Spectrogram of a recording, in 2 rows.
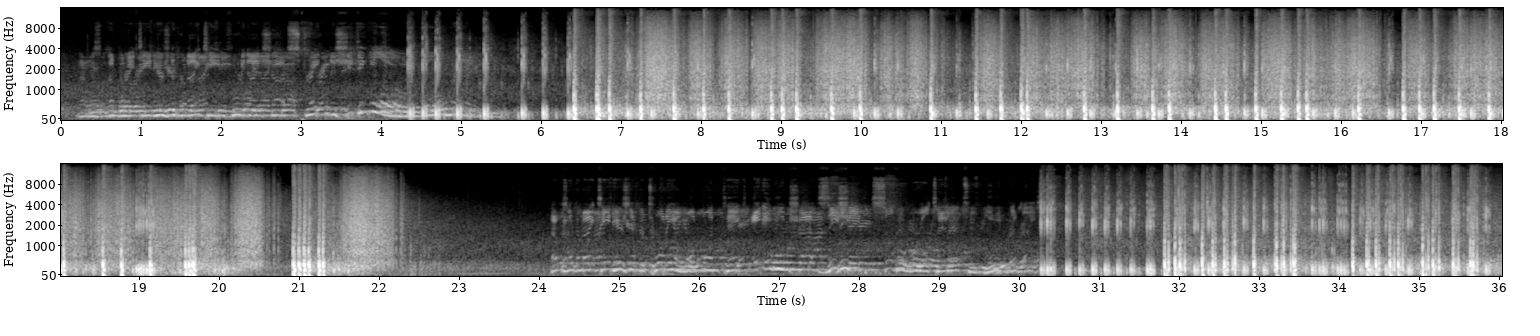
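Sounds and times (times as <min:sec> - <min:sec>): firework launches and bursts: 0:05.0 - 0:22.6, 0:30.3 - 0:36.0
firework hiss: 0:05.8 - 0:22.5, 0:30.3 - 0:36.0.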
